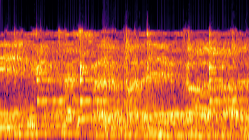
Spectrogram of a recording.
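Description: Sikh gurbani kirtan: a male raagi singing a hymn, accompanied by tabla strokes and bowed string instruments.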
